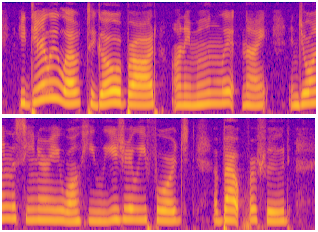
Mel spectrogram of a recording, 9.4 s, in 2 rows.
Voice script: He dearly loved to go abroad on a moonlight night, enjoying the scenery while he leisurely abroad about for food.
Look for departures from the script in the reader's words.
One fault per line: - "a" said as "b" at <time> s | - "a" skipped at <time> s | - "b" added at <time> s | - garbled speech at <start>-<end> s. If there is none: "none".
- "abroad" said as "foraged" at 6.9 s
